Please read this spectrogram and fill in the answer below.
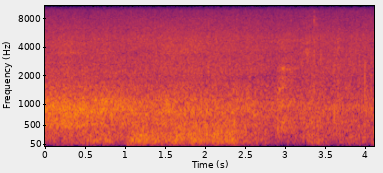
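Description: Steady rushing wind, easing slightly toward the end.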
